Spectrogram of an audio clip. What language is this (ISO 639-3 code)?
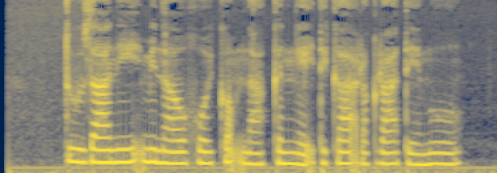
cnh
